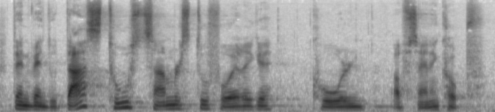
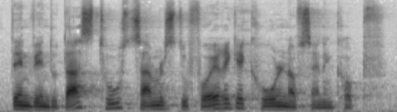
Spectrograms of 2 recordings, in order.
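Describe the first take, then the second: Both takes have the same delivery.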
